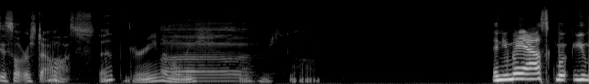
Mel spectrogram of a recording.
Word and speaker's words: Alicia Silverstone: And I'm saying it the right way. Her She has gone on record to say her name is Alicia Silverstone.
